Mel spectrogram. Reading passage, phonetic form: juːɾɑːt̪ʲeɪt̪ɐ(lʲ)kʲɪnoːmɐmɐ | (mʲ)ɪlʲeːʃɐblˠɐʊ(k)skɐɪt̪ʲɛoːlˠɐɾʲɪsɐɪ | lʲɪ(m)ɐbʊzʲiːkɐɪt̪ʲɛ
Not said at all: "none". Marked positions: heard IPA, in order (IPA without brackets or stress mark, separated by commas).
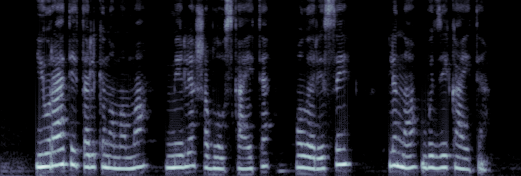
lʲ, mʲ, none, n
